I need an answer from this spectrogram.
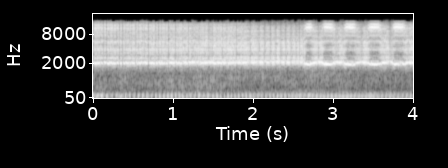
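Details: Loud, shrill wilderness cicadas hold a continuous buzzing drone over a low rumble, then break into rapid pulsed bursts repeating about every quarter second near the end.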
